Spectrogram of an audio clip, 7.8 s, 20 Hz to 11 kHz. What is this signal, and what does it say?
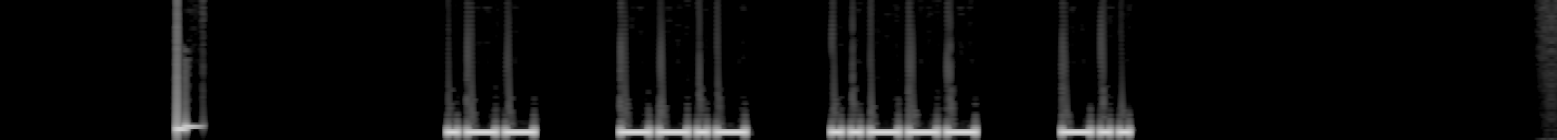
Morse code, heard as a keyed tone, about 25 wpm, spaced as for 14 wpm, 700 Hz. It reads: WQ2D
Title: USA Call Signs - 4 Characters - 3x Character Spacing - 25wpm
